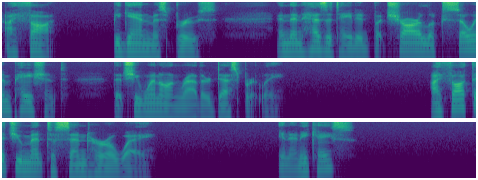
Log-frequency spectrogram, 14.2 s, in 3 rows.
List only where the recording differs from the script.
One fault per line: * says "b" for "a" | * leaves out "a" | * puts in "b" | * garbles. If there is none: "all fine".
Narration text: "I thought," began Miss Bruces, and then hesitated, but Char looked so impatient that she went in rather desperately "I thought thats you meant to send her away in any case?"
* says "Bruce" for "Bruces"
* says "on" for "in"
* says "that" for "thats"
